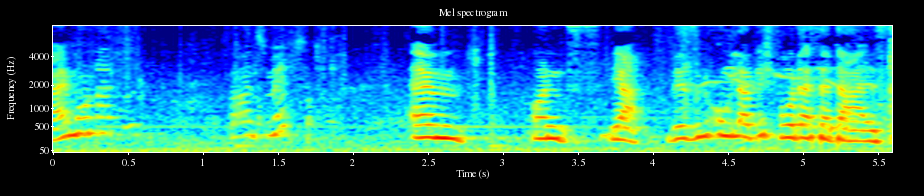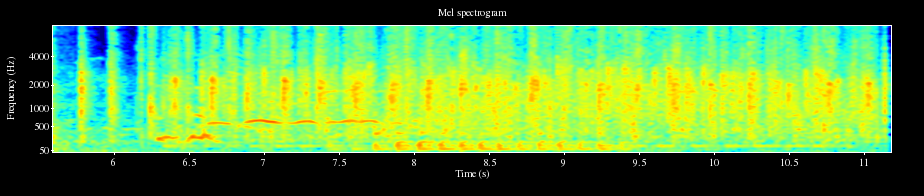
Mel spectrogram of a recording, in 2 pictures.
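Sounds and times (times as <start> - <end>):
speech: 0.0 - 0.6, 1.2 - 6.7
audience applause: 5.8 - 11.1.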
